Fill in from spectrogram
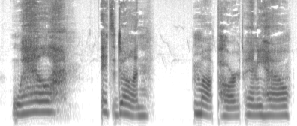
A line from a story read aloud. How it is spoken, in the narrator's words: she sighed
